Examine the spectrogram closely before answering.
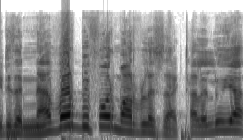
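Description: Against a quiet background, a man talks very fast in a dry sound with no echo. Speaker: preacher. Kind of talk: sermon with prayer, delivered live online to a congregation. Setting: live online church service. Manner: animated, fervent, repeating phrases with frequent 'hallelujah' call-outs; rhythmic, emphatic, building each point through repetition. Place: church. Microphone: handheld.

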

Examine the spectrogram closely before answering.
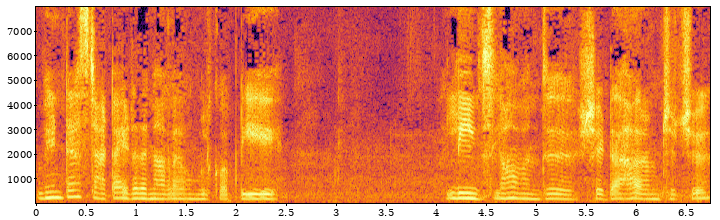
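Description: A woman speaks quietly over light background noise. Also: dry sound with no echo. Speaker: travel vlogger. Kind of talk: casual walking vlog narration. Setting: outdoors. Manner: quiet, low volume.

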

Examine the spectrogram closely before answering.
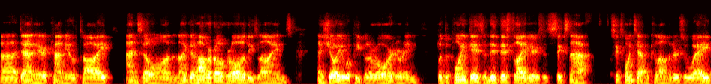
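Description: In a quiet background with audible room echo, a man with an Irish accent speaks at a fairly low pitch with fairly even intonation. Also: moderate pace. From Ireland. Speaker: company founder and CEO. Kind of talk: keynote talk. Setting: online video event with audience. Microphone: video call.

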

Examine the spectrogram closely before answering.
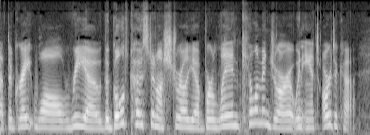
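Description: A woman speaks with lively intonation against a quiet background, the sound dry with no echo. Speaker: TV news reporter. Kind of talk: TV news report narration. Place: studio. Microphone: lapel.

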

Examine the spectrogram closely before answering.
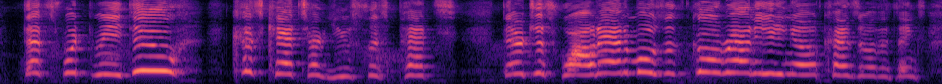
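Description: This man uses a cartoonish character voice pitched extremely high. He keeps a moderate pace. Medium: puppet. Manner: goofy, zany.

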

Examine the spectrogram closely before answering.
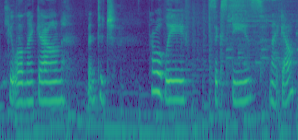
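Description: Faint music in the background behind a woman's voice. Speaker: thrift haul vlogger. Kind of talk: casual vlog chat. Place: home room. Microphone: phone near.

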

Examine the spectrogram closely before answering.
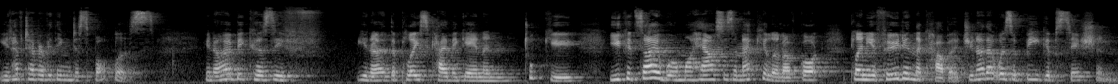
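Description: A woman's voice with ordinary pitch variation, a fairly quick pace and audible room echo. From Victoria, Australia. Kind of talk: interview answer. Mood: earnest, reflective. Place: home room.

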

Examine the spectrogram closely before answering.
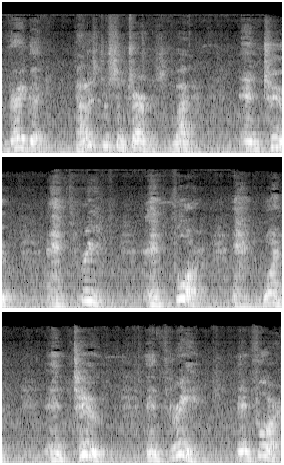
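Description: Long, frequent pauses break up a man's very slow speech, with light background noise and audible room echo. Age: 80s. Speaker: fitness instructor. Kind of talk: exercise class instruction. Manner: animated; encouraging. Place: home room. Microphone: camera far.

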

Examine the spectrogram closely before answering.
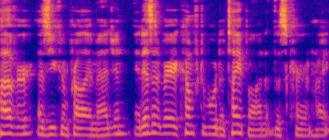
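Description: At a fairly quick pace, a man speaks with fairly even intonation. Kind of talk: tutorial. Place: home room. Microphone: phone near.

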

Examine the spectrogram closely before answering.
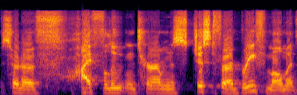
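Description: Against a quiet background, a man with a fairly high pitch talks in an animated tone at a moderate pace. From Manitoba, Canada (Anishinaabe, north of Winnipeg). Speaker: professor of Native Studies. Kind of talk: keynote lecture. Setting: conference stage with audience, streamed online. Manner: animated, conversational with filler words. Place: meeting room. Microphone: podium.

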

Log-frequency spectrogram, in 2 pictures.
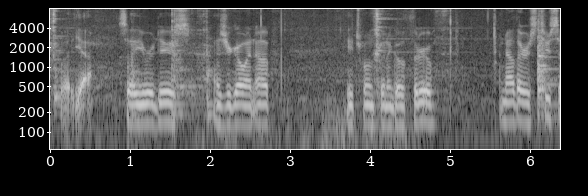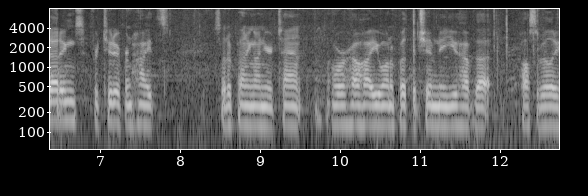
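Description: A man talking at a fairly quick clip in a flat monotone, with noticeable background noise. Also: very even loudness. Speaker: camper reviewing a stove. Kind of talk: tutorial. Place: garden. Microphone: phone near.

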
